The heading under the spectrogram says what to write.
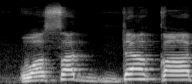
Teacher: دال پہ تشدید ہے، تشدید والے حرف کو 2 بار پڑھتے ہیں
